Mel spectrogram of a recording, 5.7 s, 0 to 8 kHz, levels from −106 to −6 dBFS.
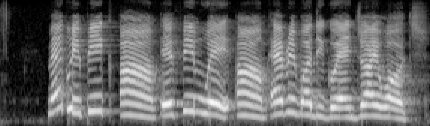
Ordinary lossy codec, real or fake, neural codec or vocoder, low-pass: none; real; none; none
